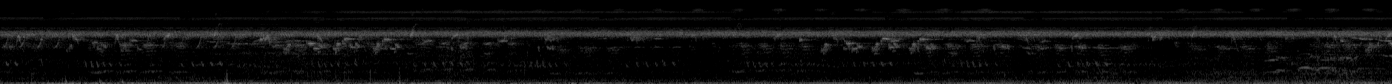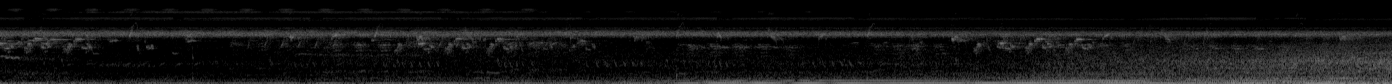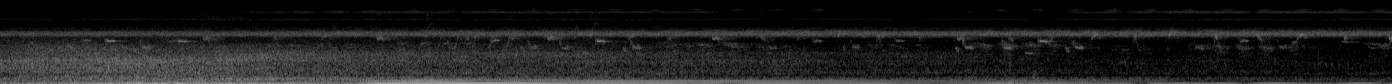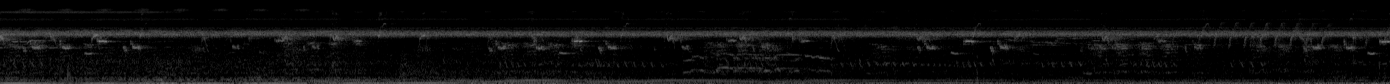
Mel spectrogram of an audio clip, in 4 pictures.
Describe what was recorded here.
Birdsong, Chicken sounds, Frogs chirping, Early morning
